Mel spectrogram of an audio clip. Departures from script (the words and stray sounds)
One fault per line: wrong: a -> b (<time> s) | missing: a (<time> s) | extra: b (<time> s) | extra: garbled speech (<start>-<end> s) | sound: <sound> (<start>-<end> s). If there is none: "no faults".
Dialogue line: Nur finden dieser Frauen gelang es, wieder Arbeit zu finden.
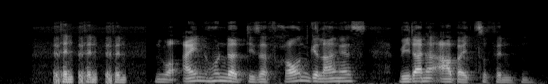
sound: laugh (0.5-1.3 s)
wrong: finden -> einhundert (1.8 s)
extra: eine (4.2 s)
